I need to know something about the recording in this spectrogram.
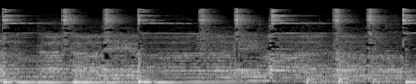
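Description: Devotional kirtan chanting, with small hand cymbals striking a steady beat about three times a second over a sustained low drone.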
